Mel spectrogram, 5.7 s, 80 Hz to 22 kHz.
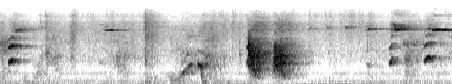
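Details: During Fetch-It (Air Retrieve) dock diving practice on 10.25.22, Strider the Belgian Malinois whimpers with high, thin whines, then barks twice loudly around the middle, and the high whines return at the end.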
